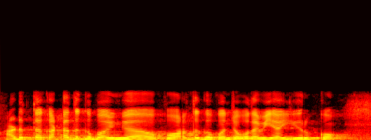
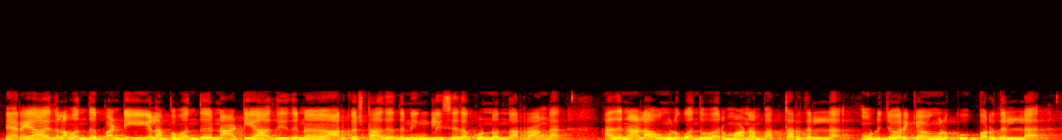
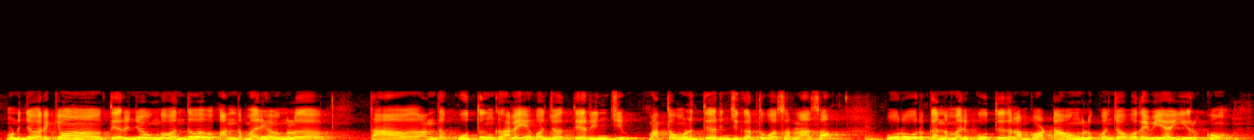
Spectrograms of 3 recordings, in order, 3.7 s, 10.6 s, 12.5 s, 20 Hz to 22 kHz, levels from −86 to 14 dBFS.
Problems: none marked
